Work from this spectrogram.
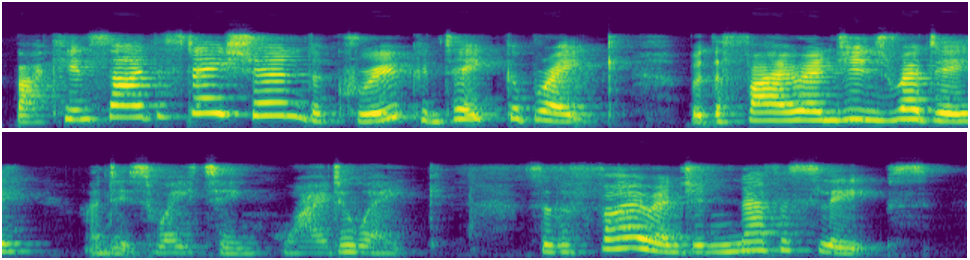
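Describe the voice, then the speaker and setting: A woman, a nursery teacher, reading a picture book aloud to young children in an expressive, teacherly way, stopping to explain things simply with questions and emphasised key words. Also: sits high, measured pace, lo-fi sound.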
